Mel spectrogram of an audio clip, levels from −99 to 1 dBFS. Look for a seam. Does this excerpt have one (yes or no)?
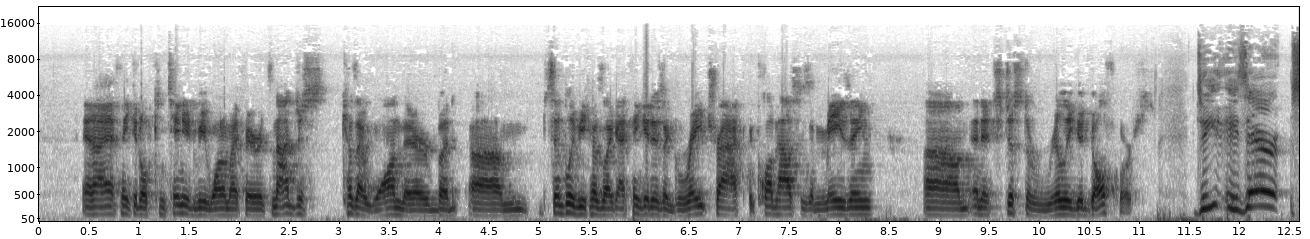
no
